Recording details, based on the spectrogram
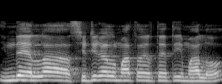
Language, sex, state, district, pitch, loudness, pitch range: Kannada, male, Karnataka, Mysore, 180 Hz, -14 LUFS, 180-195 Hz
